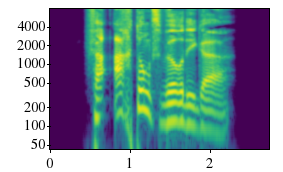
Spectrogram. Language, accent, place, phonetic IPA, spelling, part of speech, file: German, Germany, Berlin, [fɛɐ̯ˈʔaxtʊŋsˌvʏʁdɪɡɐ], verachtungswürdiger, adjective, De-verachtungswürdiger.ogg
- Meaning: 1. comparative degree of verachtungswürdig 2. inflection of verachtungswürdig: strong/mixed nominative masculine singular 3. inflection of verachtungswürdig: strong genitive/dative feminine singular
